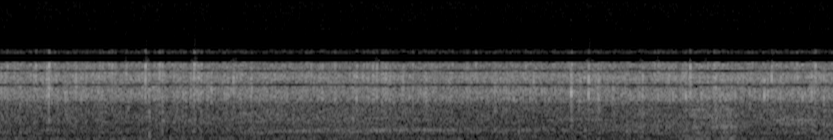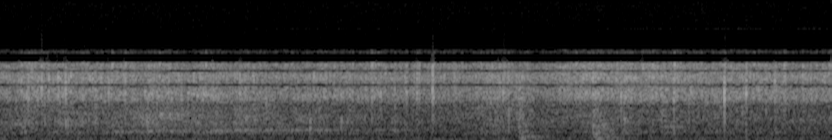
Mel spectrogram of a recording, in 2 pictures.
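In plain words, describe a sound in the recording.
Metal tongs click against a grill grate.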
